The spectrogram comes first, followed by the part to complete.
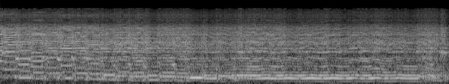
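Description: Electric guitar playing a fast six-note-per-pattern half-step warm-up run, the notes stepping down in pitch for about two seconds. About halfway through it settles on a held note that wavers with vibrato.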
